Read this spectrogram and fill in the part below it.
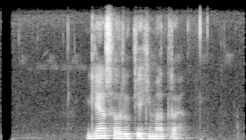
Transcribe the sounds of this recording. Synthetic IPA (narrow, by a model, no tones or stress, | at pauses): ɡjãsɦʌɾukeɦimat̪ra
